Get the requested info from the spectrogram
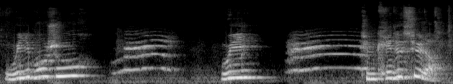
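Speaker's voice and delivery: high, cooing pet voice; talking to a pet. Real, not acted. Greeting the cat.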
